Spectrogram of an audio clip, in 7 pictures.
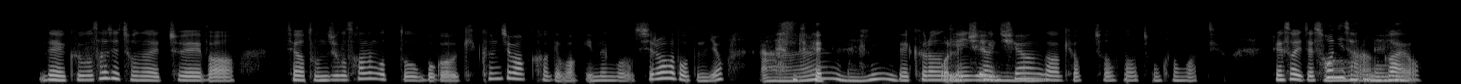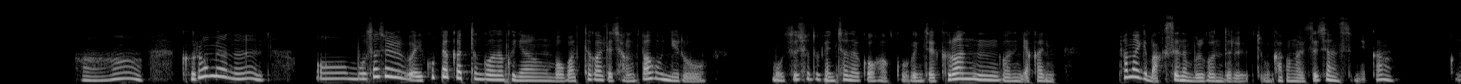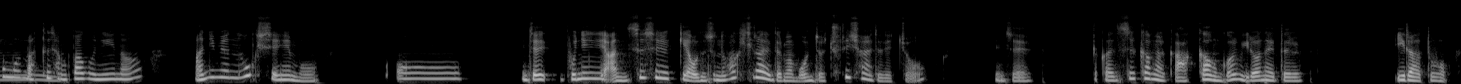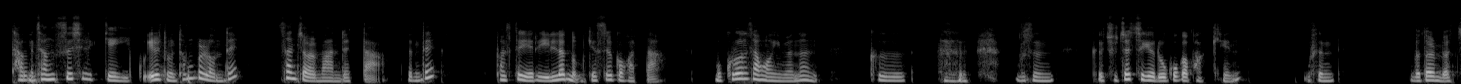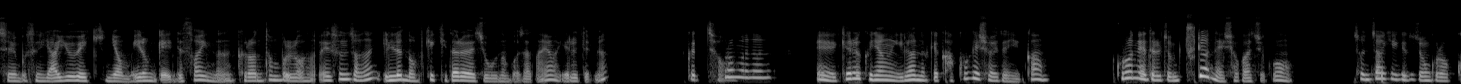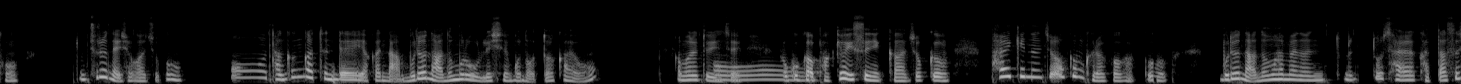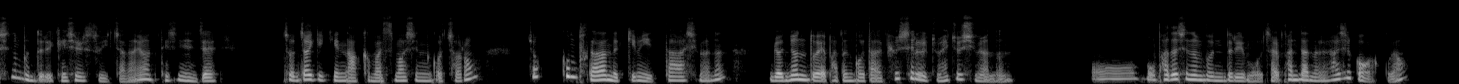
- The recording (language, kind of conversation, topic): Korean, advice, 감정이 담긴 오래된 물건들을 이번에 어떻게 정리하면 좋을까요?
- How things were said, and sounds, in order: laughing while speaking: "근데"; tapping; laugh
